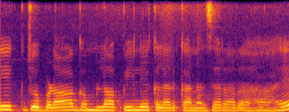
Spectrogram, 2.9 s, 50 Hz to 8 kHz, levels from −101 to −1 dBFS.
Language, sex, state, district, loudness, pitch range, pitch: Hindi, female, Himachal Pradesh, Shimla, -16 LUFS, 200-220 Hz, 215 Hz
